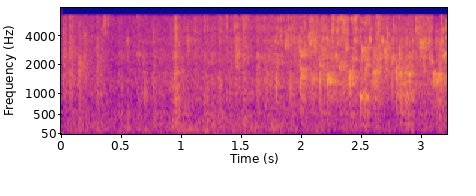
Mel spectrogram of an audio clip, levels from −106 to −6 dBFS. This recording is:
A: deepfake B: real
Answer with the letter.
A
